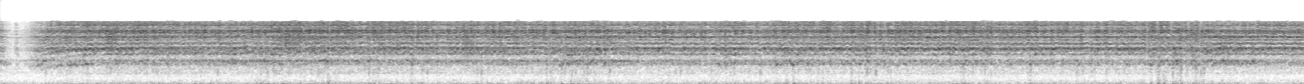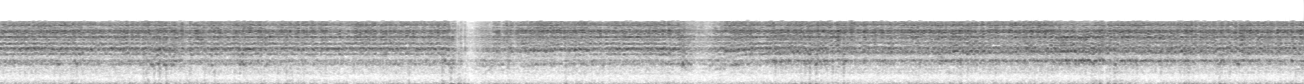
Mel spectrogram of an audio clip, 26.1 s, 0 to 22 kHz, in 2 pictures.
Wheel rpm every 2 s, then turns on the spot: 120, 140, 140, 140, 130, 130, 140, 130, 110, 120, 130, 140, 140.
none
